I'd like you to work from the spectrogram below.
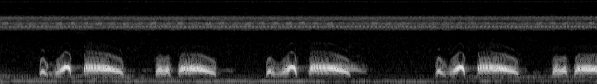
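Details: Spotted dove cooing as a lure to attract wild doves and set other doves off: four three-part phrases of rising short notes and long falling coos, with a pause mid-way; faint low hum and constant high hiss.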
